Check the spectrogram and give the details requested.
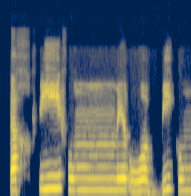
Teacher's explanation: मिर रब्बिकुम में भी इदगाम हो रहा है, लेकिन बिला गुन्ना, बगैर गुन्ना के हो रहा है।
